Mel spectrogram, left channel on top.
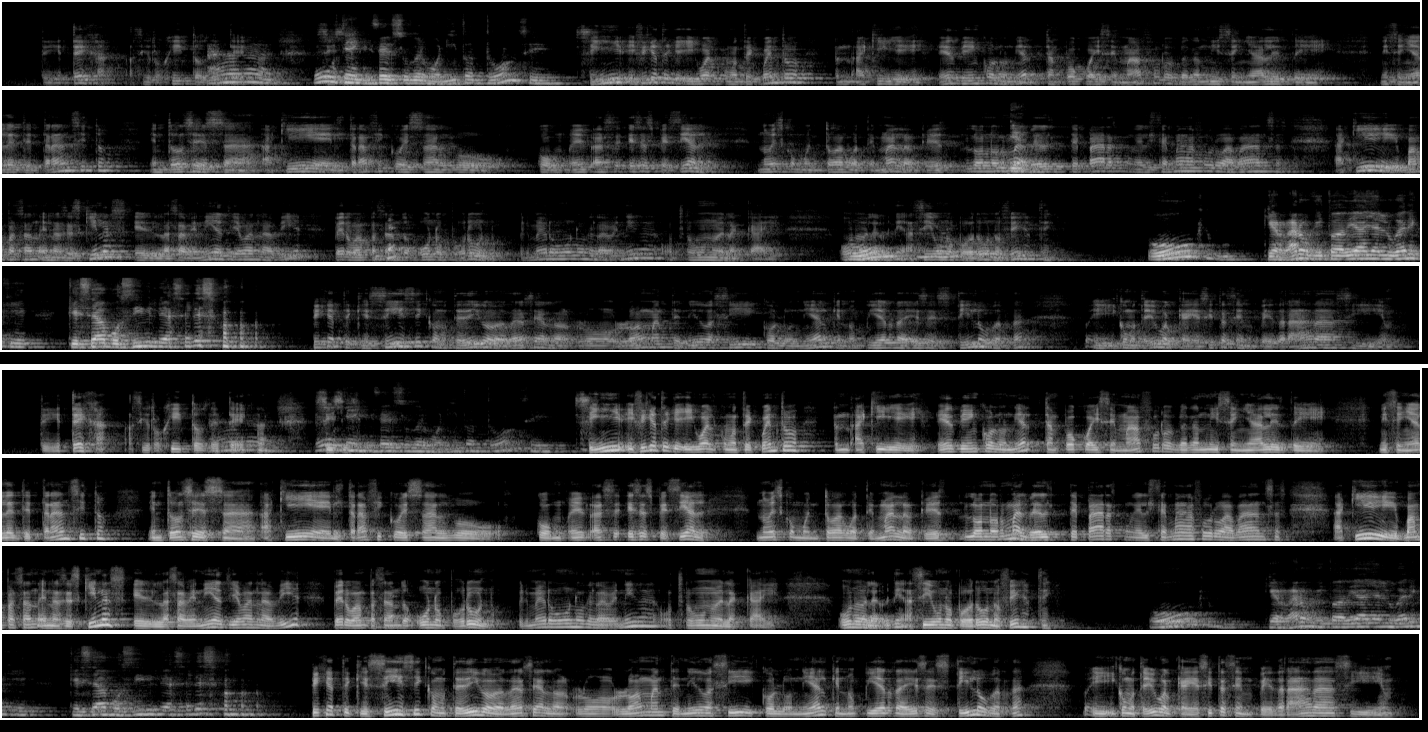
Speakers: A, on the right; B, on the left.
A: de teja, así rojitos
B: Ah,
A: de teja.
B: uh,
A: Sí, sí,
B: tiene que ser súper bonito entonces.
A: Sí, y fíjate que igual, como te cuento, mm, aquí es bien colonial, tampoco hay semáforos, ¿verdad? Ni señales de, ni señales de tránsito. Entonces, ah, aquí el tráfico es algo como, es, hace- es especial, no es como en toda Guatemala, que es lo normal,
B: Ya.
A: ¿verdad? Te paras con el semáforo, avanzas. Aquí van pasando en las esquinas, eh, las avenidas llevan la vía pero van pasando
B: Ya.
A: uno por uno. Primero uno de la avenida, otro uno de la calle, uno
B: Uh,
A: de la avenida, así
B: mira.
A: uno por uno, fíjate.
B: Uh, qué, qué raro que todavía hayan lugares que, que sea posible hacer eso.
A: Fíjate que sí, sí, como te digo, ¿verdad? O sea, lo, lo, lo han mantenido así colonial, que no pierda ese estilo, ¿verdad? Y, y como te digo, al callecitas empedradas y,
